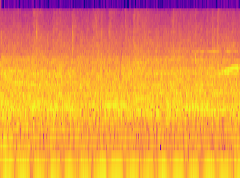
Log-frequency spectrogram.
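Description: A room of people cheering and clapping at a rocket booster separation, a dense steady roar of applause and voices close up, with a low rhythmic hum beneath.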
